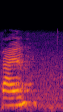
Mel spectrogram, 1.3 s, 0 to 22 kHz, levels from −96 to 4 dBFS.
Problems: constant background noise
